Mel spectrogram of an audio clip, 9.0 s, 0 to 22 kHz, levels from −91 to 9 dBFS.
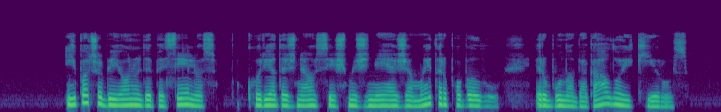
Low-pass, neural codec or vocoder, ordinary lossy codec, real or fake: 7.2 kHz; none; Opus, 64 kbps; real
